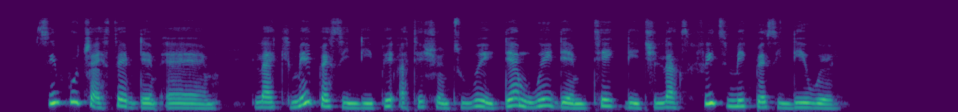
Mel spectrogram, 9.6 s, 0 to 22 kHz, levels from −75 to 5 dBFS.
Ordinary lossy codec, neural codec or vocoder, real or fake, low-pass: MP3, 48 kbps; none; real; 14.4 kHz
